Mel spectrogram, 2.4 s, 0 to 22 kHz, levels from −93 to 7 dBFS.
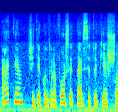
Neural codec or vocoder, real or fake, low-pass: none; real; 14.4 kHz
